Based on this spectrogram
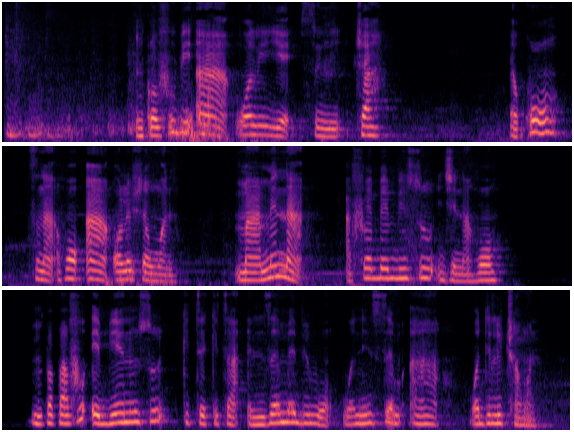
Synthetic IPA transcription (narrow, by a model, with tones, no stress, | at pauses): ŋ̩˨kʰʊ˨ɾɔ˨fʊ˦bi˦ʔa˦wɔ˦lɪ˨jɛ˨sĩ˨nĩ˨t͡ɕᶣa˦ | ɛ˨kʰʊ˦ɾʊ˦ | tʰɪ˨nã̰˨hɔ˦a˦ɔ˦lɪ˦ɕᶣɛ˨wã˨n | mãː˨mɪ̃˦nã˨ | a˨fɾɛ˦bɛ˦bi˦n̩˦sʊ˦d͡ʑi˨nã˨ɦɔ˦ | m̩˨pʰa˨pʰa˨fʊ˦ʔæ˨bi˨˦a˦nʊ̃˦n̩˦sʊ˦kʰi˨tʰa˨kʰi˨tʰa˨n̩˨d͡zã˦mæ˦bi˦wɔ˨wɔ˨nĩ˦n˦sã˦ma˦ | wʔɔ˨dɪ˦lɪ˦t͡ɕᶣa˨hɔ̃˨n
